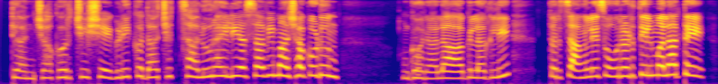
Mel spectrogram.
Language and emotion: Marathi, fearful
